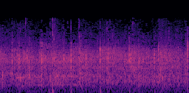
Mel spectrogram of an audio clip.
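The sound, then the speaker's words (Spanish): An audience at a worship service breaks into applause: a steady, dense wash of many hands clapping at once, with no voices standing out above it. “Dale un aplauso al Rey.”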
